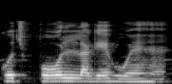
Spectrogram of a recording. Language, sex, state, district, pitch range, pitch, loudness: Hindi, male, Jharkhand, Garhwa, 130-145 Hz, 140 Hz, -15 LUFS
